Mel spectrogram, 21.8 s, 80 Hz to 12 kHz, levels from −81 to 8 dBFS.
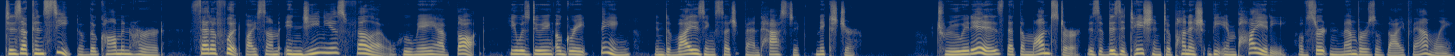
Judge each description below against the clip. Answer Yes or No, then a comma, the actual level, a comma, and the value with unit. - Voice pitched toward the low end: No, high, 190 Hz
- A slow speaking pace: Yes, slow, 130 wpm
